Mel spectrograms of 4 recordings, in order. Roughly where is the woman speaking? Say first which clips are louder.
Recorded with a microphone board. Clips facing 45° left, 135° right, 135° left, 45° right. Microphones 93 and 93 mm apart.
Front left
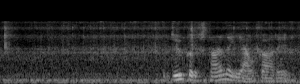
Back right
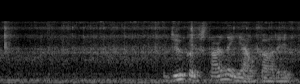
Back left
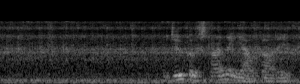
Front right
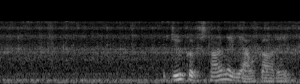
Front left 4 dB, front right 5 dB; ahead.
